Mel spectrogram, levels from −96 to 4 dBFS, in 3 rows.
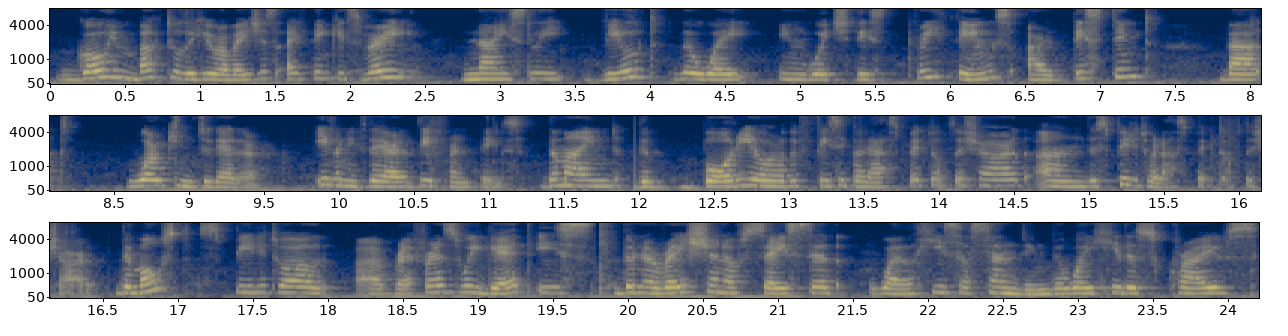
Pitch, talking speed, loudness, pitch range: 225 Hz, 170 wpm, -28 LUFS, 205-240 Hz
